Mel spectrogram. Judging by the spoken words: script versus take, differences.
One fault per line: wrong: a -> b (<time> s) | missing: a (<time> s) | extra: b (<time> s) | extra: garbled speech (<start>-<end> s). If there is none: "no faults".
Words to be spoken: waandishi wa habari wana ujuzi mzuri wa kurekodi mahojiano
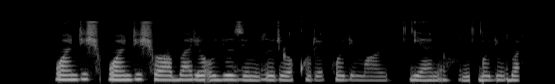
extra: waandishi (1.1 s)
missing: wana (2.0 s)
extra: garbled speech (4.6-5.2 s)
